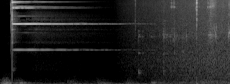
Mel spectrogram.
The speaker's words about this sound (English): At the sound of the bell, we begin the spell.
